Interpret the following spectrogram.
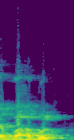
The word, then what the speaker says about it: وہب: اس کا مصدر ہے وہبن، اصل تلفظ اس کا وہب۔ اب ہم ہا پر سکون کریں گے تو تکلیف ہوتی، وہب کہہ دیتے ہیں۔ ہم لوگ تو لفظ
